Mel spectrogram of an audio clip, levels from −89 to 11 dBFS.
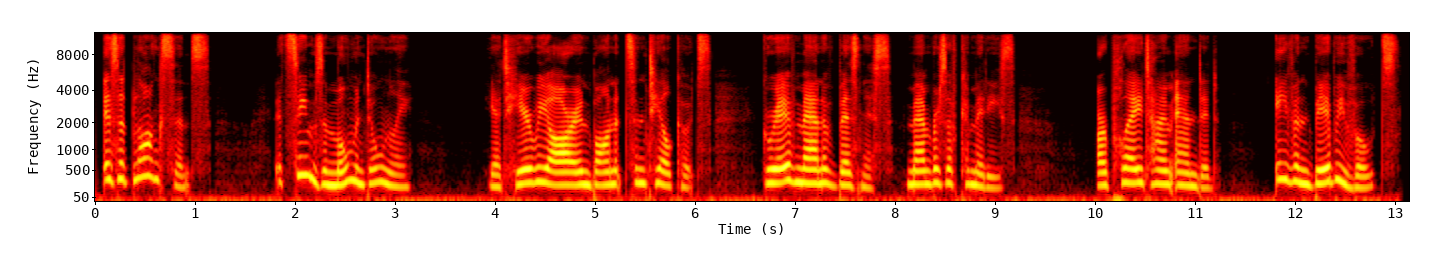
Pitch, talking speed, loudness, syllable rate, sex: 250 Hz, 140 wpm, -16 LUFS, 5.0 syllables/s, female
